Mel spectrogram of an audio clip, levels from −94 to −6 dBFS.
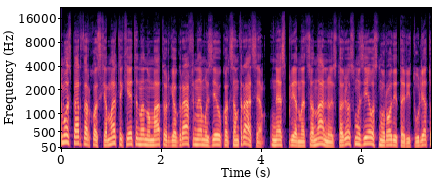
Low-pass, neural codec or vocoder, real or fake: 19.8 kHz; none; real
